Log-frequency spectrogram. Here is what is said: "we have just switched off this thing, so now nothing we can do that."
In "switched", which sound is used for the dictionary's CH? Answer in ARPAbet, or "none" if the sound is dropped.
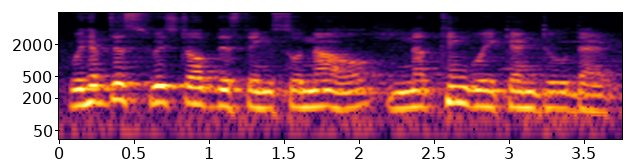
CH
